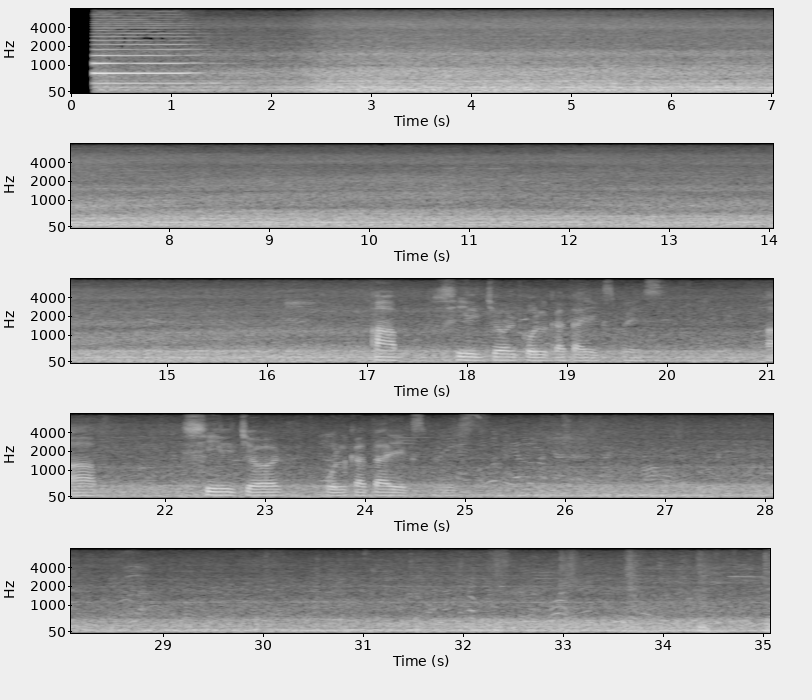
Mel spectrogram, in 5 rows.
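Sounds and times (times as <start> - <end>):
electric locomotive horn blast: 0.2 - 1.7, 16.2 - 16.6
train coaches rumbling on track: 0.2 - 35.0.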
